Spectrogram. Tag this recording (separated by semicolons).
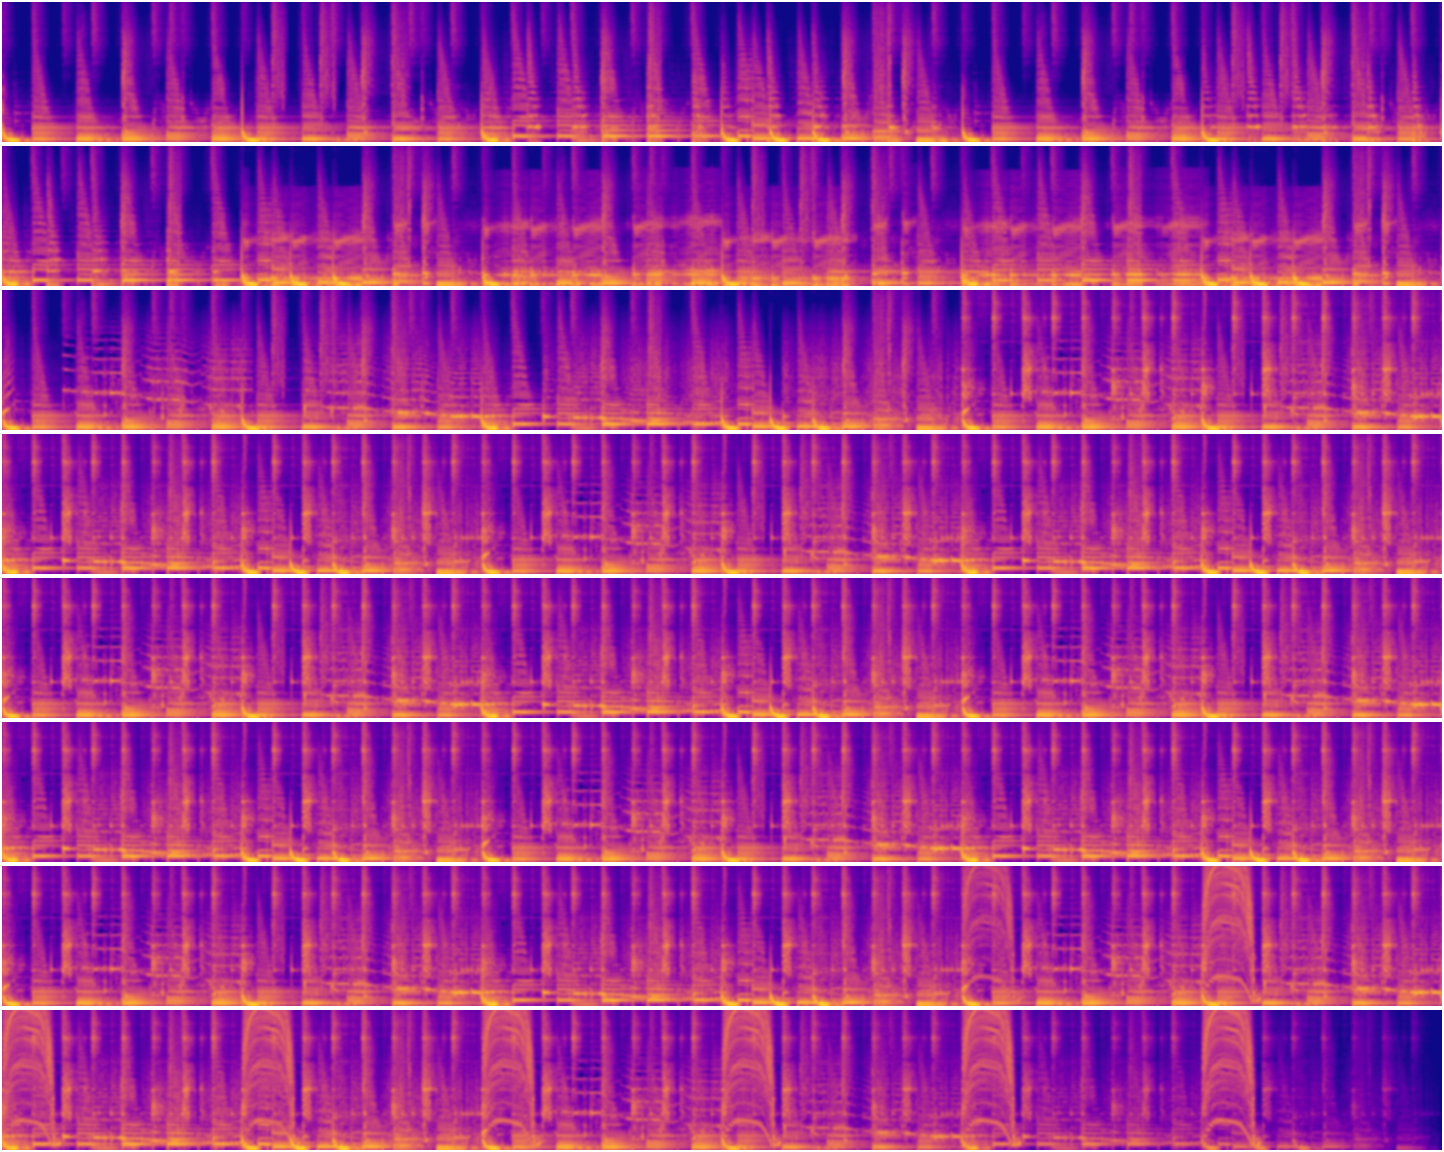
bass; beat; dance; drum; electro; hard; loop; techno; trance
